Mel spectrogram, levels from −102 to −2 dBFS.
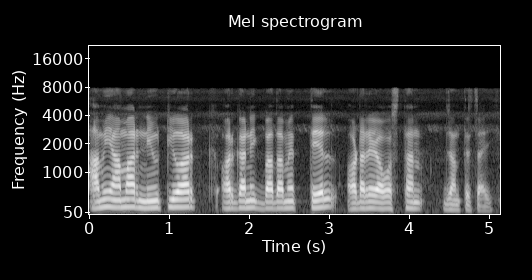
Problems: none marked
